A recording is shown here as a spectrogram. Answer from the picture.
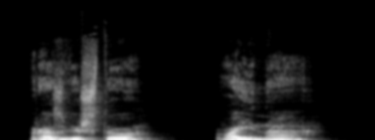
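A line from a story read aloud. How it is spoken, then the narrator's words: Glum agreement. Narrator (Russian): уныло согласился Ромашов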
